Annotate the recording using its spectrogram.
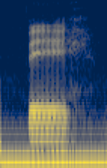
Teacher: Você não falou nasalado, você não pode falar nasalado. Pé. Você tem que falar pé. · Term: aberto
